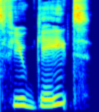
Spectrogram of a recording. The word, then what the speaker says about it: Fugate: I think that's how you say his name. – Yeah, I'm pretty sure you're right that it's Fugate. And we we have a friend of the pod who is definitely a listener whose last name is Fugate. So I want to make sure we pronounce the Fugate to avoid any confusion.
